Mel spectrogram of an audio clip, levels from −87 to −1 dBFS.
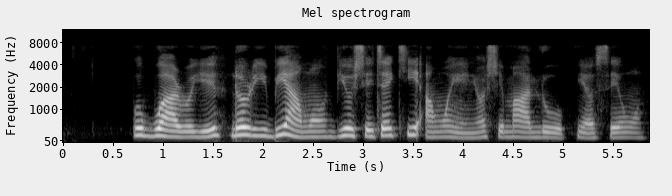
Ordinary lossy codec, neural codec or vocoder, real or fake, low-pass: MP3, 96 kbps; codec, 16 kHz, 1 kbps, X-Codec, WavLM features, trained on Multilingual LibriSpeech; fake; 7.2 kHz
